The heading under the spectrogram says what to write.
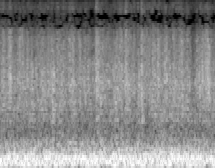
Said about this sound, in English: We've been telling you the rain is really picking up and causing for some tough driving on the roads this afternoon. WTOP's … is driving through the rain. He's in Northwest D.C.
